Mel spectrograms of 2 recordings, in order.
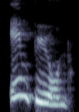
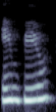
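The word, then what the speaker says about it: impugn: इज नाउ ये देखिए यहां प जी साइलेंट होगा यहां प क्या होगा जी साइलेंट होगा तो हम इसको कैसे प्रोनाउंस करेंगे इसको हम कहेंगे इपन व्हाट इज इट इट्स इपन हां इसको इपन बोलेंगे ये एक वर्ब है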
